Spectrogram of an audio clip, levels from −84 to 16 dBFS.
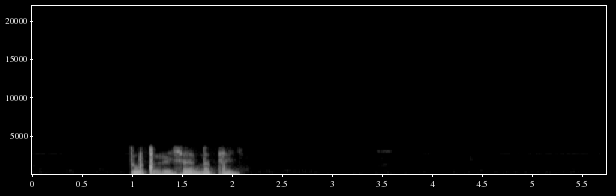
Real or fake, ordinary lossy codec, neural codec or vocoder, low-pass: fake; Opus, 64 kbps; vocoder, 22.05 kHz, 80 mel bands, HiFi-GAN; 3.6 kHz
